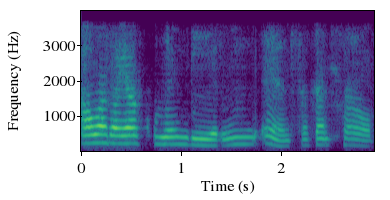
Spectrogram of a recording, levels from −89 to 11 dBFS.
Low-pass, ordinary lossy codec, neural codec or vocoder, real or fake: 3.6 kHz; none; codec, 16 kHz, 1.1 kbps, Voila-Tokenizer; fake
